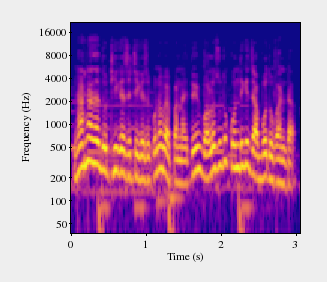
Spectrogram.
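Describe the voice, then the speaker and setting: A woman's voice: mid-range voice, expressive, very fast, a little mellow, faint music behind, lightly acted. A woman voicing a hapless, wheedling, crude young male boozer in a comedy cartoon. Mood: polite, pleading. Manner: pleading, grumbling, repetitive. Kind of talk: comedy cartoon dialogue and monologue.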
